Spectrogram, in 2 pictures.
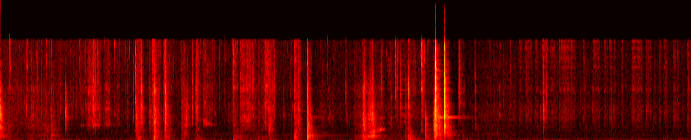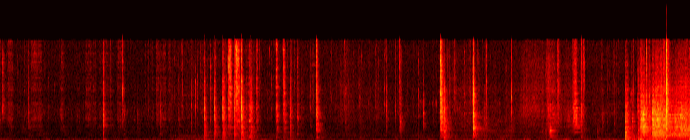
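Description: Metal clinks and knocks from a stainless steel Winnerwell pizza oven wood stove being handled, its doors opened and shut. Near the end there is a longer, louder metallic scraping as a pizza peel slides into the oven.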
